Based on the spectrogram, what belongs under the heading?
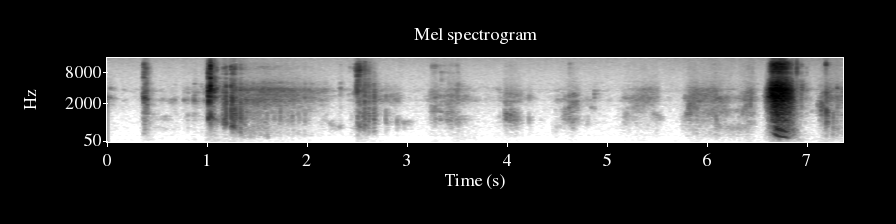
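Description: Crunching as someone bites and chews a whole powder-coated chip, with a few sharp crackly bites and quieter chewing between, then a sudden loud sneeze near the end.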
